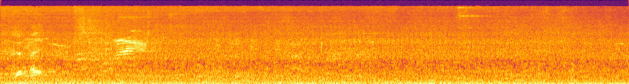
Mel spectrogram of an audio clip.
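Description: Steady low rumble of a large indoor hall's background noise, with a brief faint voice in the distance about a second in.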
